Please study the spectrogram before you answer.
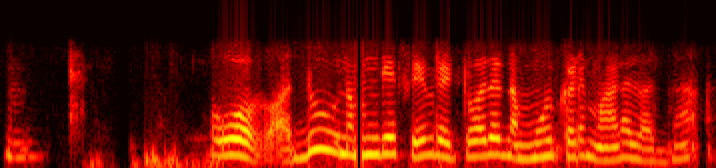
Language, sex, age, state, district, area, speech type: Kannada, female, 18-30, Karnataka, Kodagu, rural, conversation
